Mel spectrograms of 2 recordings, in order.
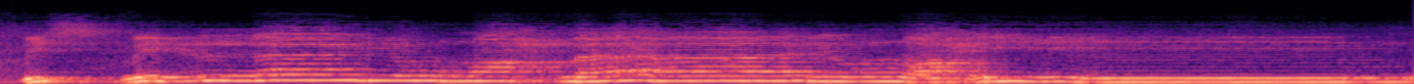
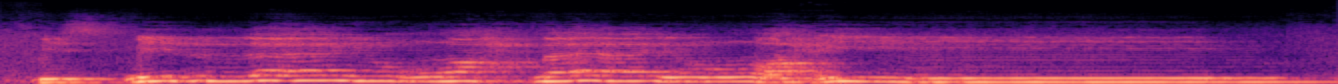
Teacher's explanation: Sama, semua mat tabi'i ya segitu semua. Tidak boleh ada yang lebih panjang.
